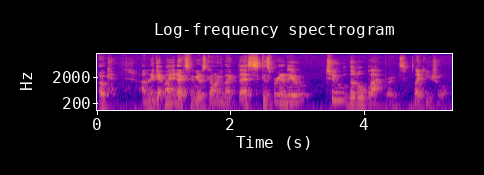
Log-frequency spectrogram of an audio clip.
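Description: A man in his thirties telling stories and rhymes to small children as a storytime host, in playful, simple, deliberate phrasing. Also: on the high side, big pitch swings, slight background noise. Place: bright indoor room with wooden floor.

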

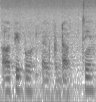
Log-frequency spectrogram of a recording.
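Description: A man talking casually as he films a handheld vlog, repeating short phrases and giving shout-outs. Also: on the low side, little pitch movement, quick pace. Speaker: vlogger. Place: church back rooms, indoors. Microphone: handheld phone. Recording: muffled noisy phone recording.

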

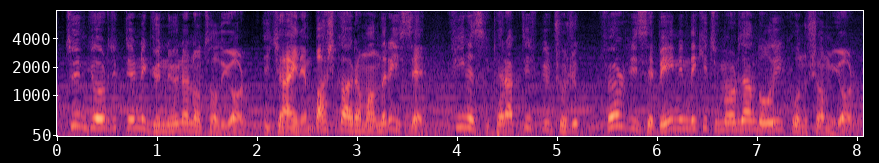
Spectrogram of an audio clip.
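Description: Man, slightly high voice, scripted list-video narration, very varied intonation.

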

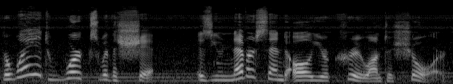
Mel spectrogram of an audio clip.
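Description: A woman playing a practical, reasoning young seafarer in a fantasy audio drama, explaining in a measured way. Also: medium pitch, sing-song, a bit bright, slight background noise, rough recording. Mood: warning.

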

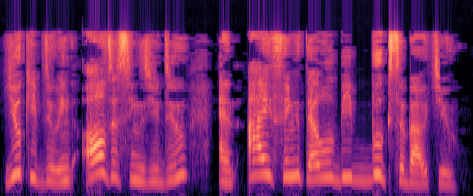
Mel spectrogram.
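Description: A woman's voice: high voice, lively intonation, a little slow, no echo, clean studio sound. A woman voicing an earnest, polite female robot scientist with a French accent and formal, precise phrasing, as game companion dialogue. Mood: tender, devoted.

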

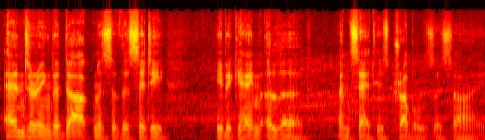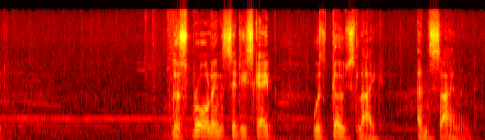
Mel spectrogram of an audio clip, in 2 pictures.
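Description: A man narrating an audio drama in a grave, measured storytelling style. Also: very deep voice. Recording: studio narration over music. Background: dramatic music.

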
